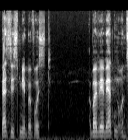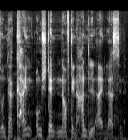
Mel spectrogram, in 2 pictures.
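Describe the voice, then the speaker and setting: A man's voice: medium pitch, brisk, bright, forceful tone. A man playing a firm, guarded village leader in a fantasy audio drama. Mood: firm, tense.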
